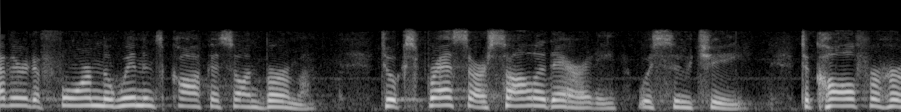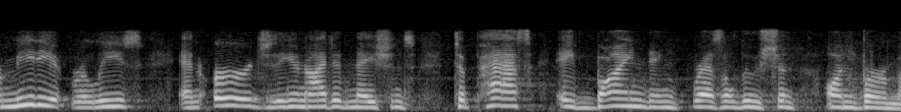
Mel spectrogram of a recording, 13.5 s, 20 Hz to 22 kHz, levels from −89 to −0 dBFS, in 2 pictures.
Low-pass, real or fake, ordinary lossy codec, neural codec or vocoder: 7.2 kHz; fake; Opus, 32 kbps; vocoder, 44.1 kHz, 80 mel bands, Vocos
